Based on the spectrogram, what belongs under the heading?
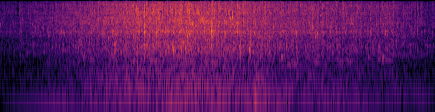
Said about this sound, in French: la pluie se mit à tomber, doucement d'abord, puis ensuite à torrents. Les ruisseaux s'enflèrent, et quand la terre desséchée eut bien bu, il se forma de petites mares d'eau dans lesquelles les gouttes de pluie sonnaient comme des clochettes.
